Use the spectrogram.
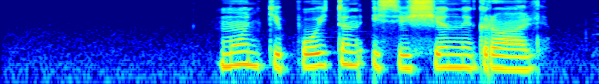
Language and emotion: Russian, neutral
